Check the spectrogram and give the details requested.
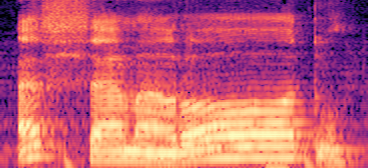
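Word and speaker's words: الثمرات: Jadi lam ini tidak kita baca menjadi bacanya assamaratu. Assamaratu lamnya tidak kita baca karena tsa ini adalah huruf alif lam syamsiyah.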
